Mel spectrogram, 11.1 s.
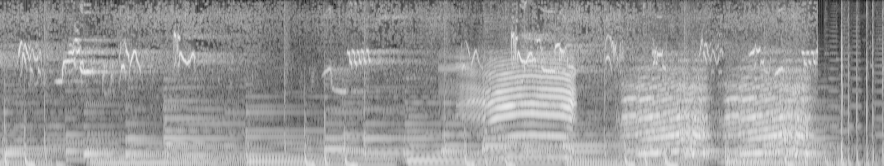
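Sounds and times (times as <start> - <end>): quiet background music: 0.0 - 11.0
cow mooing: 5.7 - 10.2.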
